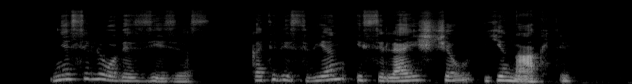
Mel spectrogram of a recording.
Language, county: Lithuanian, Panevėžys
